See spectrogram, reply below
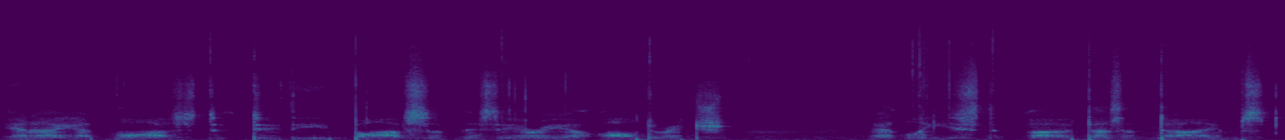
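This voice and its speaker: A man speaking in a breathy whisper, giving quiet, explanatory commentary on a video game as a channel host. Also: rough recording.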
